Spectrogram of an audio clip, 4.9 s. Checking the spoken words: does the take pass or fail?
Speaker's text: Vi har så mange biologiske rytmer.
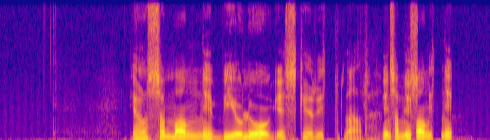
fail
